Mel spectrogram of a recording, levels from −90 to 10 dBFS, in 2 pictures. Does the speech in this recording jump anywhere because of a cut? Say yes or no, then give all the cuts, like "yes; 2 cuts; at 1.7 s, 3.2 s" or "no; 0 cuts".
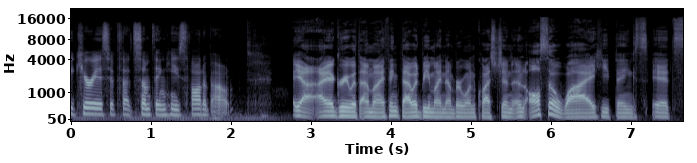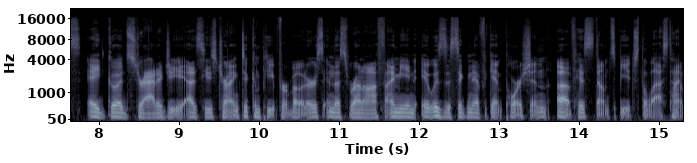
no; 0 cuts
